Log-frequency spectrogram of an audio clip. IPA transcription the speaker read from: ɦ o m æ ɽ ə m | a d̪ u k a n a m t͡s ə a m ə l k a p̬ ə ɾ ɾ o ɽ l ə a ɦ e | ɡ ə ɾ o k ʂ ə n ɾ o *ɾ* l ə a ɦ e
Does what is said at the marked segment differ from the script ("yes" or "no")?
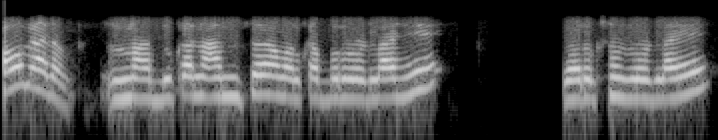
yes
